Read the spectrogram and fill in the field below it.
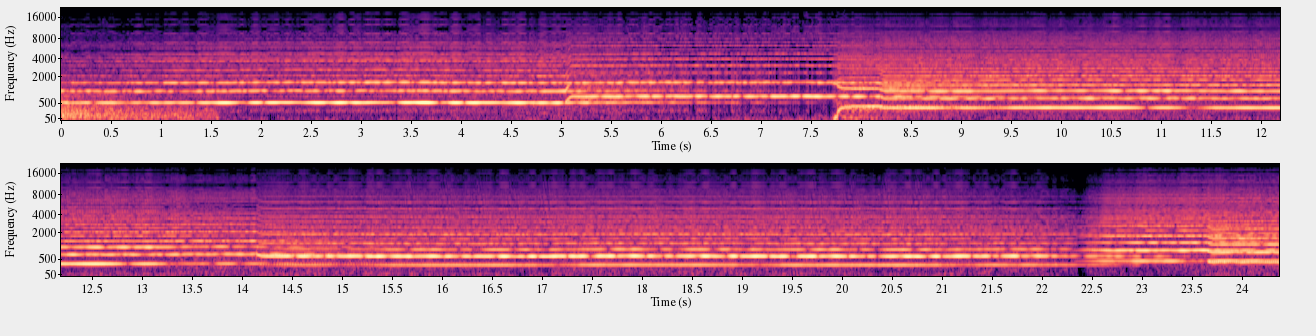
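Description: Sustained synthesizer tones with a deep octave-lower layer beneath, shifting pitch every few seconds in a slow sequence of held notes.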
